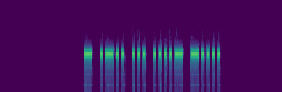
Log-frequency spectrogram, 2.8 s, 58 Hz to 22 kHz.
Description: Morse code, heard as a keyed tone, about 44 wpm, 700 Hz. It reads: TLS46
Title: Code Groups - 5 Letter:Numbers - 45wpm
